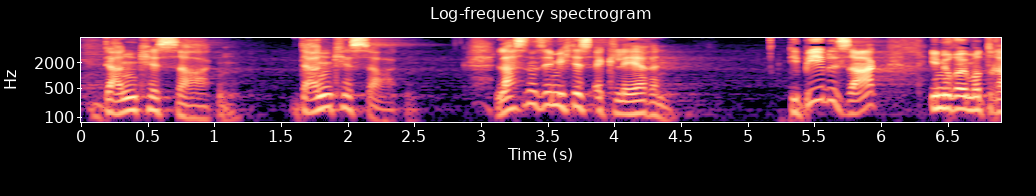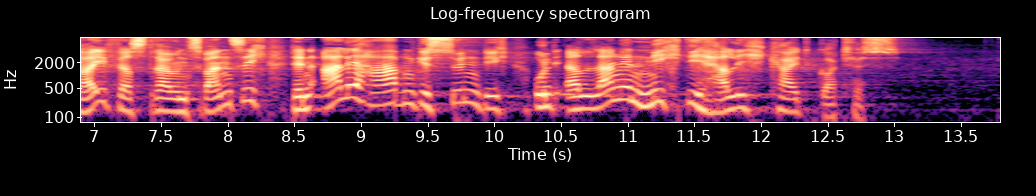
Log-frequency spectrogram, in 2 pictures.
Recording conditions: large echoing room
